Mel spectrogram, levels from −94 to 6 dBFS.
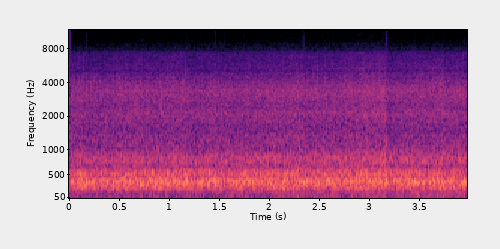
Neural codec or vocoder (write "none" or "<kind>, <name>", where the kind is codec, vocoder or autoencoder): none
